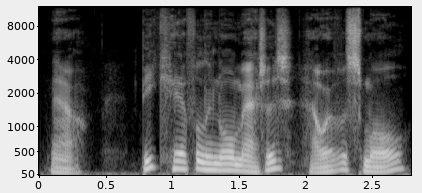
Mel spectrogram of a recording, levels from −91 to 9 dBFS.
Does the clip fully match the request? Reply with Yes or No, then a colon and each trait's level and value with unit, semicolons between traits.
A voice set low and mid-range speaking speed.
Yes: low, 120 Hz; average, 170 wpm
